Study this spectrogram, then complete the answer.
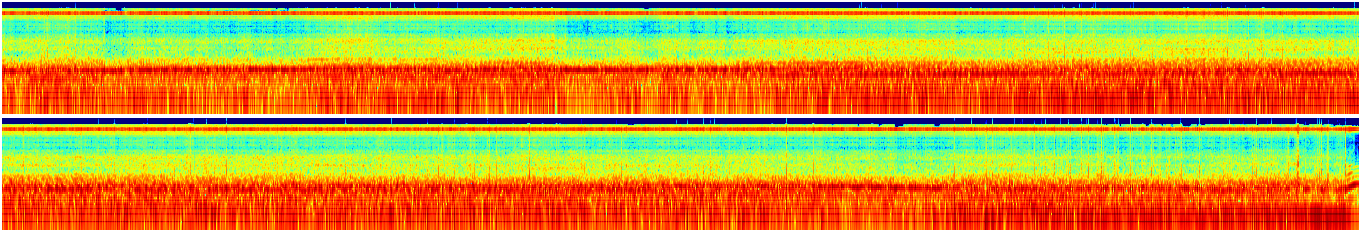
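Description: A snowmobile engine drones loudly and steadily close by, its pitch rising and falling slightly.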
